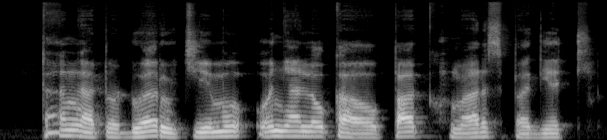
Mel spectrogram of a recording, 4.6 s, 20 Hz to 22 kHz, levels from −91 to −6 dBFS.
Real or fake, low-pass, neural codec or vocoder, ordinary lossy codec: fake; none; codec, 44.1 kHz, 2.6 kbps, SNAC; none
